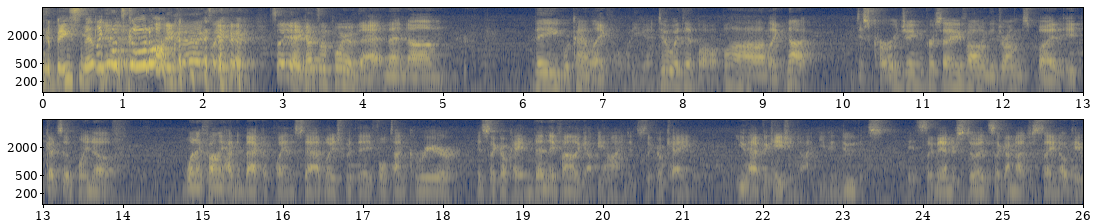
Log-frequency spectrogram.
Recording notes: during a rehearsal session at Champs in Trenton NJ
